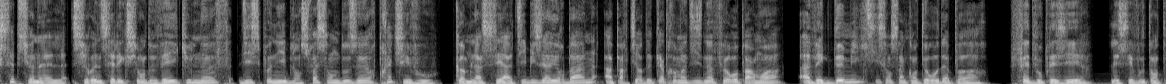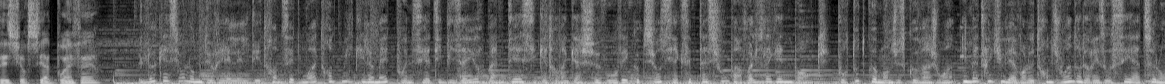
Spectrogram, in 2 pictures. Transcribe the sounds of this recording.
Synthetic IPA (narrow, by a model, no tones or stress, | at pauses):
ɛksɛpsjɔnɛlsyʁynselɛksjɔ̃d̪əveikʲylnœfd̪ispɔniblɑ̃swasɑ̃t̪̚d̪uzœʁpχɛt̪ʃevukɔmlaseat̪ibizayʁbanapaʁt̪iʁd̪əkat̪χəvɛ̃d̪iznœføʁopaʁmwaavɛk̚d̪ømilsisɑ̃sɛ̃kɑ̃t̪øʁod̪apɔːʁ | fɛt̪vupleziʁlɛsevut̪ɑ̃t̪esyʁseat̪̚pwɛ̃ɛfɛːʁlɔkasjɔ̃lɔ̃ɡd̪yʁeɛlɛld̪et̪χɑ̃t̪sɛt̪mwat̪χɑ̃t̪milkʲilɔmɛt̪χpuʁynseat̪ibizayʁbant̪eɛsikat̪χəvɛ̃kʲɛ̃zʃəvovɛkɔpsjɔ̃siaksɛp̚t̪asjɔ̃paʁvɔlzvaɡanbɑ̃kpuʁt̪ut̪kɔmɑ̃d̪ʒyskovɛ̃ʒwɛ̃imat̪χikʲyleavɑ̃lət̪χɑ̃t̪ʒɥwɛ̃d̪ɑ̃ləʁezoseat̪səlɔ̃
